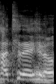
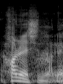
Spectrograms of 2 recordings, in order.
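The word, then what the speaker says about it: Hartnett: 아니, 우리나라에서는 하트넷이라고 쓰시던데, 그렇죠. 네, 정통 발음을 하넷. 하넷인데.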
